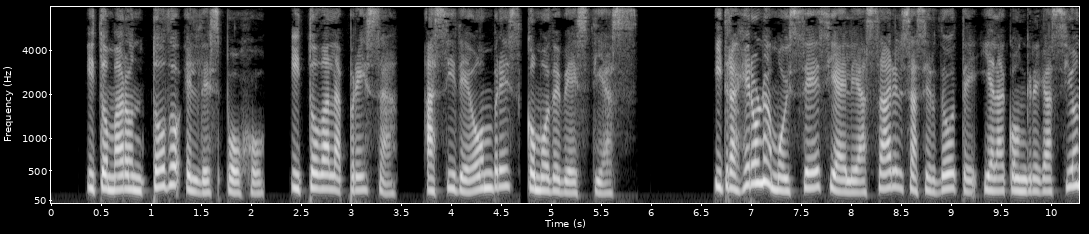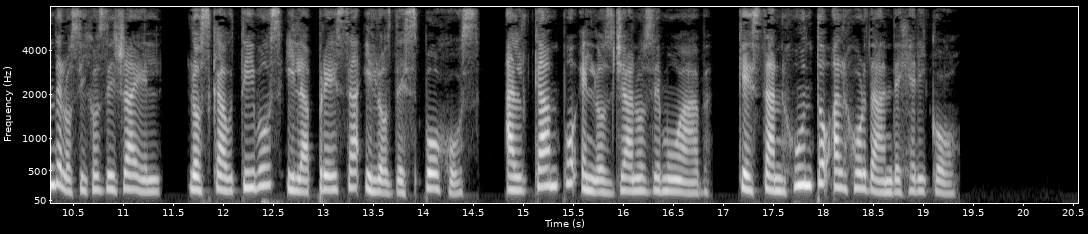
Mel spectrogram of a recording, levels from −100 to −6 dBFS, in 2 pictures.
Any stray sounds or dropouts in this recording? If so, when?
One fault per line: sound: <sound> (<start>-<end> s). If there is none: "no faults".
no faults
